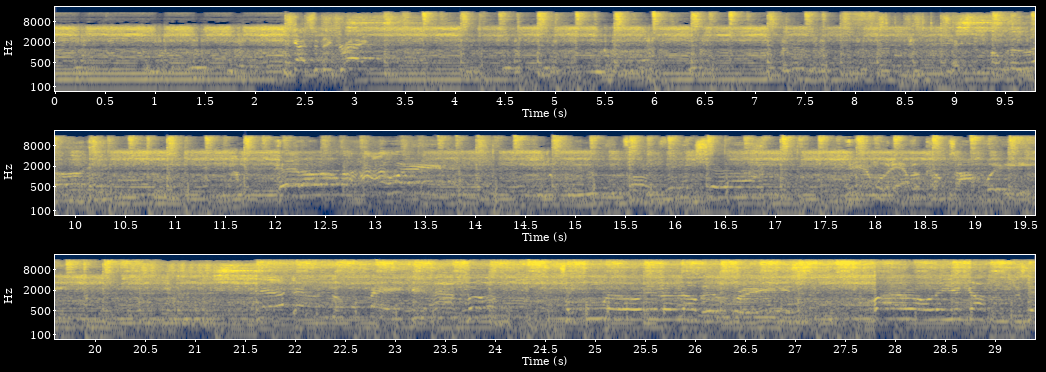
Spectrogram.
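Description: Rock song with electric guitar, bass and drums, and a singing voice over them.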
